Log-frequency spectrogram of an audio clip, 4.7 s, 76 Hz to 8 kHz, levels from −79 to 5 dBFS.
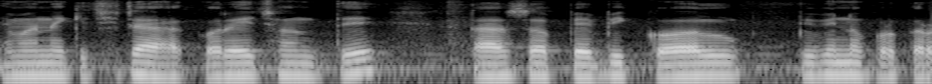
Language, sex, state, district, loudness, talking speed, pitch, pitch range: Odia, male, Odisha, Malkangiri, -17 LUFS, 115 wpm, 120 Hz, 115-125 Hz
